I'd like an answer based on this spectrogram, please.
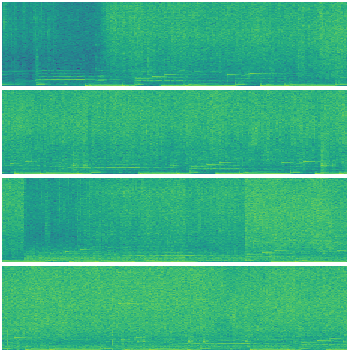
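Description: Chopped onion and garlic sizzling in hot oil in a steel frying pan, stirred with a silicone spatula. The sizzle grows louder and fuller from about ten seconds in, when minced meat goes into the pan and is stirred. Background music with a steady beat plays throughout.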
